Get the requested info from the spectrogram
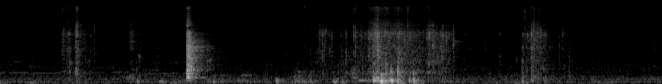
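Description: Wet trout handled in a stainless steel sink: scattered knocks and slaps of fish against the metal and each other, the sharpest about two seconds in, and a longer wet sliding, shuffling sound about four seconds in.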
